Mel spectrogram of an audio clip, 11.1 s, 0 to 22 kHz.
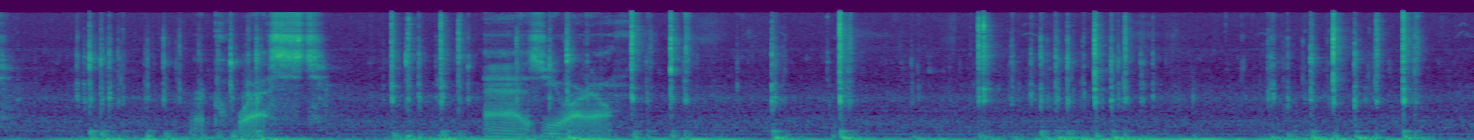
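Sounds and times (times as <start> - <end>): keyboard typing clicks: 0.5 - 2.0, 2.9 - 10.8.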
